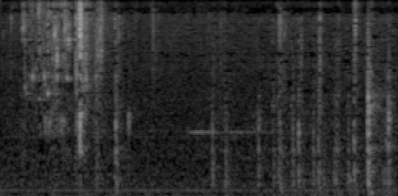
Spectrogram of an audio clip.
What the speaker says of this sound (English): I just set it on the counter and then back flush it.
